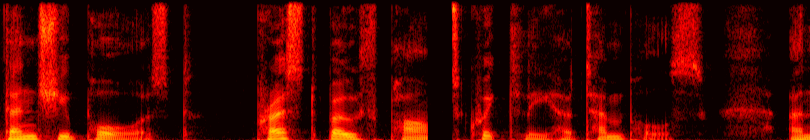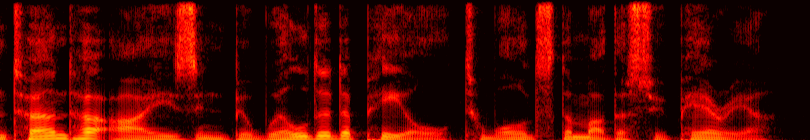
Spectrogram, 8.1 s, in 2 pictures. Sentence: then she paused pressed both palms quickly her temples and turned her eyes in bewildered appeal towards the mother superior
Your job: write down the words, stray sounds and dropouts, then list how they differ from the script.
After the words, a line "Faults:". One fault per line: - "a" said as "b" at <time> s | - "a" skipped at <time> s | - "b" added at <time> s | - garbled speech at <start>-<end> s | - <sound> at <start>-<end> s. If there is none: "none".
then she paused pressed both palms quickly her temples and turned her eyes in bewildered appeal towards the mother superior
Faults:
- dropout at 2.1-2.3 s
